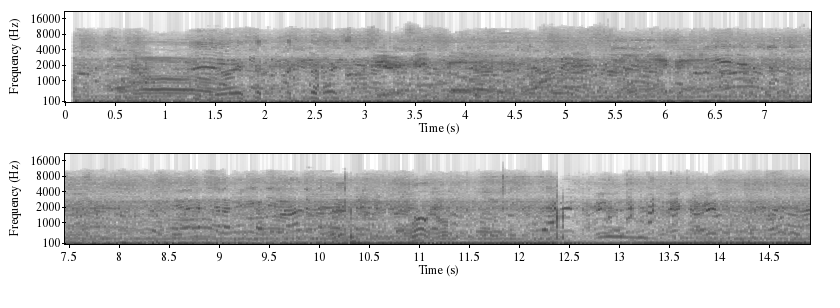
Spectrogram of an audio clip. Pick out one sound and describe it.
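Young men laugh close by.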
